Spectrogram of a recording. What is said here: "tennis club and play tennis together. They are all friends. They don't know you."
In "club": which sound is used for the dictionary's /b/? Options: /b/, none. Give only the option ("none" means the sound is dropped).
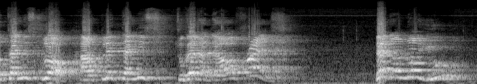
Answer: none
